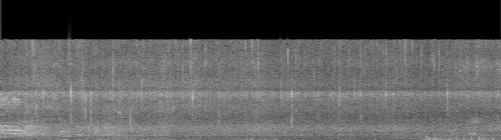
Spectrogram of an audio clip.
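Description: Heavy rain pouring down in a violent night storm, a steady dense hiss, with a louder low rumble swelling up about four seconds in.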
